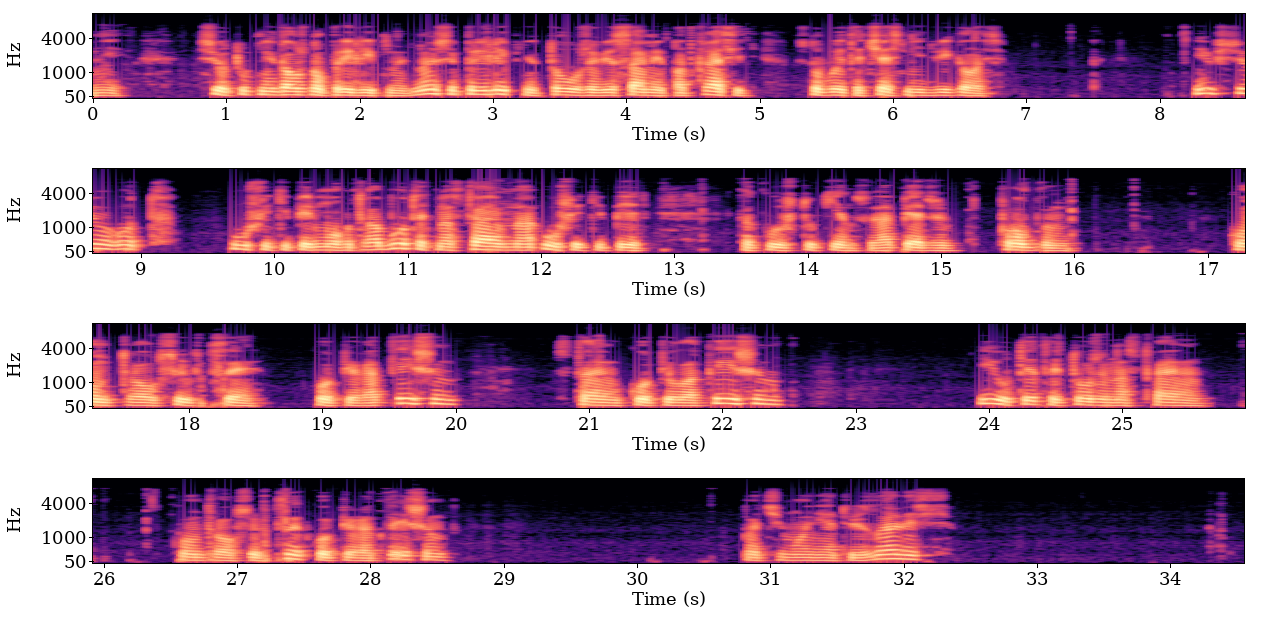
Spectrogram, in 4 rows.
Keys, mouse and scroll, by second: 2.3 scroll down 1, 2.5 middle click, 3.5 middle click, 3.5-4.5 scroll up 3, 4.5 middle click, 5.4 middle click, 6.3-6.9 scroll down 2, 6.9 middle click, 8.8 click, 8.8 r, 11.6 click, 13.6 click, 15.7 shift+click, 18.1 ctrl+shift+c, 21.1 click, 24.4 click, 25.9 shift+click, 27.3 ctrl+shift+c, 30.3-30.7 scroll up 1, 30.7 middle click, 30.9 middle click.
